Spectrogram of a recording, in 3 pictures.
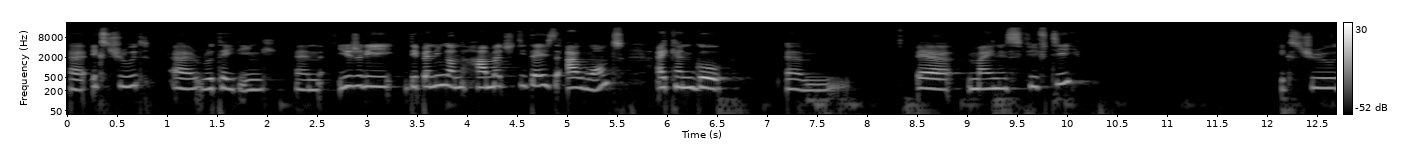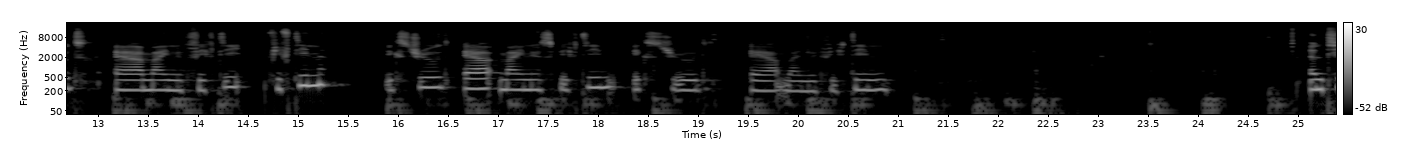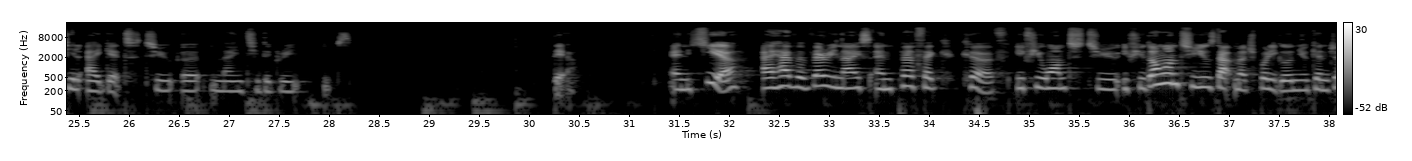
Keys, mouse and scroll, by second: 8.3 r, 12.1 e, 13.1 r, 15.8 e, 16.6 r, 18.5 e, 19.4 r, 21.1 e, 21.7 r, 25.5 e, 26.5 r, 29.0 r, 32.2 z, 36.0-38.0 drag, 37.5-38.0 right drag.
